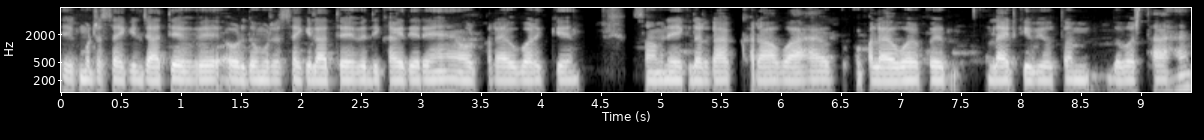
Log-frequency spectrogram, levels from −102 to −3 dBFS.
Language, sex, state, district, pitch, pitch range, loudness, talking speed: Hindi, male, Bihar, Begusarai, 100 Hz, 100-105 Hz, -18 LUFS, 215 wpm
